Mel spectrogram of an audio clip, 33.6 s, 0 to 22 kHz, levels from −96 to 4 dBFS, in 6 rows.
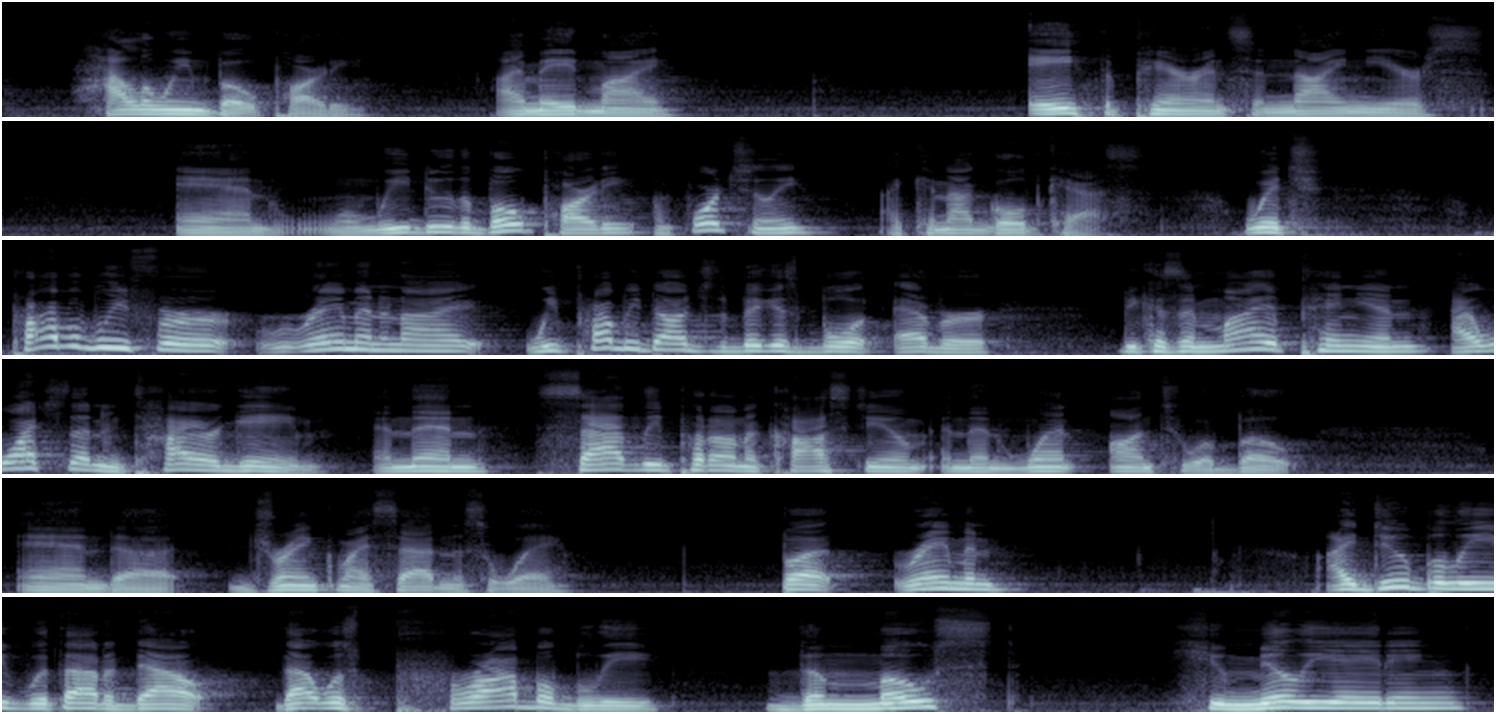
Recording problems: muffled; very; fading above 1 kHz

